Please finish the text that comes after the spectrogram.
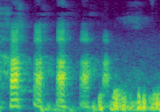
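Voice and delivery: breathy throat laugh showing the guttural sound; guttural laugh demo. Shown as a demonstration. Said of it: "pronunciado como um R de, da risada". (risada gutural de demonstração)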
